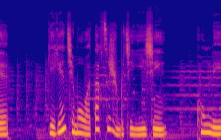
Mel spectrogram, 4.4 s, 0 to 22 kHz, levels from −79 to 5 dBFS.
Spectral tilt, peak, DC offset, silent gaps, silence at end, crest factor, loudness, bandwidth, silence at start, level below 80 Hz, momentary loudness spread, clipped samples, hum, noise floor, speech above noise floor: -6.5 dB/octave; -2 dBFS; under 0.1%; none; 0 s; 14 dB; -16 LUFS; 15 kHz; 0 s; -50 dBFS; 8 LU; under 0.1%; none; -48 dBFS; 33 dB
